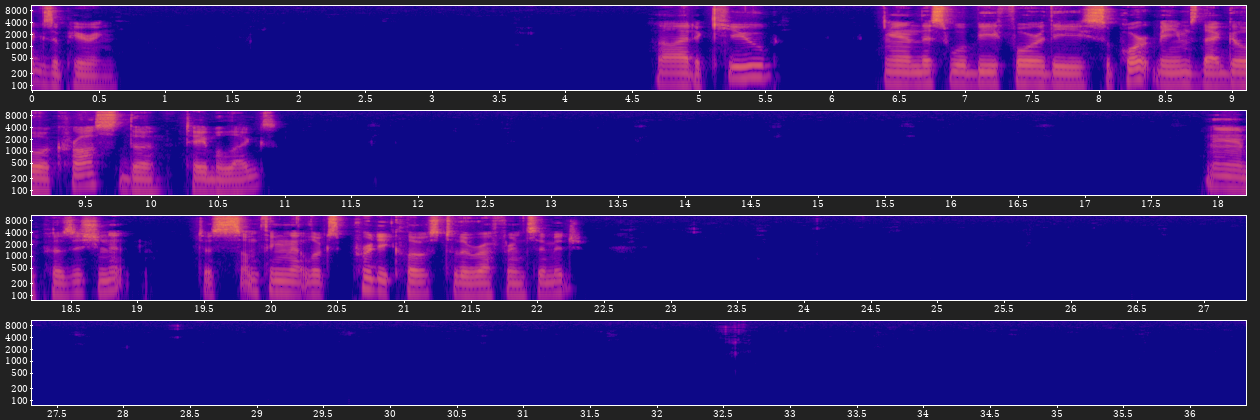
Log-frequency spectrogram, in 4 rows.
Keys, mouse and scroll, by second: 1.1 KP_1, 1.4 z, 4.0 shift+a, 7.1 g, 8.2 z, 9.2 s, 11.8 g, 13.0 g, 14.7 KP_1, 15.3 z, 16.8 s, 18.4 g, 22.4 g, 27.4 g, 31.5 z, 32.4 s, 35.7 a.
